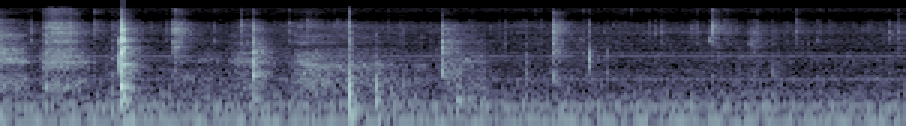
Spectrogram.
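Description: Sparse light clicks and taps, the sharpest about a second in, over a steady low hum.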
